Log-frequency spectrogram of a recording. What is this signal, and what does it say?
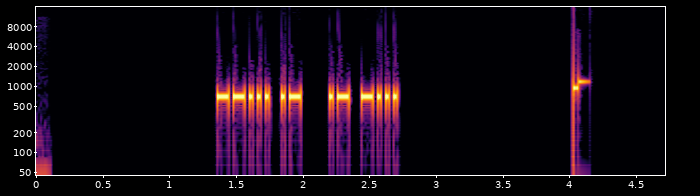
Morse code, heard as a keyed tone, about 40 wpm, 700 Hz. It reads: 7A AB
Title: Field Day Exchanges Encore - 40wpm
